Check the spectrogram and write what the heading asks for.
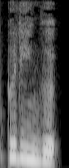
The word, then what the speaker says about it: プリン: 時代初期であるプディングの発音は日本人の耳にはポッティングやぷじんぐと様々に聞こえたがやがてプリンという発音カナ表記が定着したただ日本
